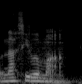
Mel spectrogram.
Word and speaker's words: nasi lemak: So the first word is nasi, rice. It's spelled N-A-S-I. – Mm-hmm. Mm-hmm. – And the second word, lemak, L-E-M-A-K. So nasi lemak.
